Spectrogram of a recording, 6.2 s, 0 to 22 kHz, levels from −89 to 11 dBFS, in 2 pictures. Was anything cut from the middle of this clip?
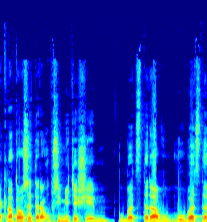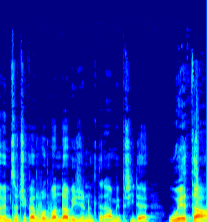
yes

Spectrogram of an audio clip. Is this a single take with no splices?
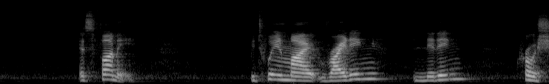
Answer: yes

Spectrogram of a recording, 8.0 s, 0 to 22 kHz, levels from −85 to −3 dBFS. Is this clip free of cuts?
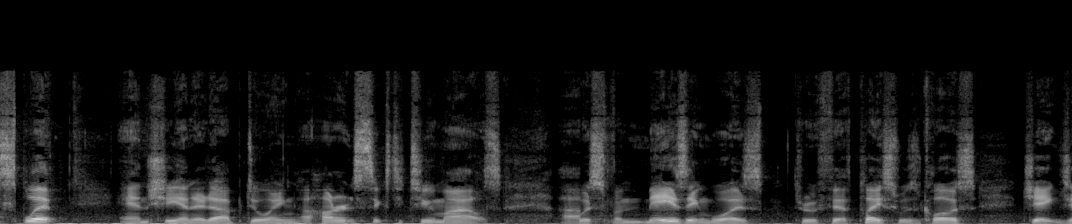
no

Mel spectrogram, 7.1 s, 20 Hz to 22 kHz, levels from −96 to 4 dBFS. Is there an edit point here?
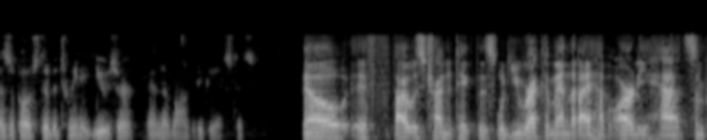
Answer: yes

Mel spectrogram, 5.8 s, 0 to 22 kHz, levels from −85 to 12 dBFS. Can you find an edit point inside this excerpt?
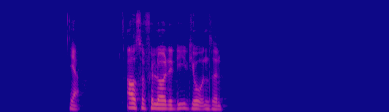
no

